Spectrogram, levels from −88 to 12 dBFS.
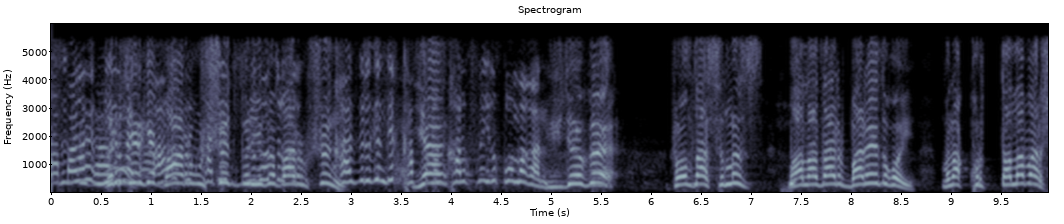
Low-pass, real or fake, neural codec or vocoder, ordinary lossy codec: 5.4 kHz; real; none; none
